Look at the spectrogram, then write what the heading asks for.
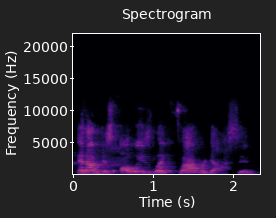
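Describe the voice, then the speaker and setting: A woman with a Ghanaian accent, a guest author talking casually on a podcast, animated and rambling with quick asides. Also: fairly high pitch, a little hiss or hum. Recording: roomy echo.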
